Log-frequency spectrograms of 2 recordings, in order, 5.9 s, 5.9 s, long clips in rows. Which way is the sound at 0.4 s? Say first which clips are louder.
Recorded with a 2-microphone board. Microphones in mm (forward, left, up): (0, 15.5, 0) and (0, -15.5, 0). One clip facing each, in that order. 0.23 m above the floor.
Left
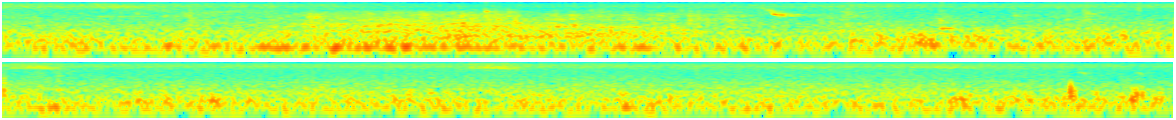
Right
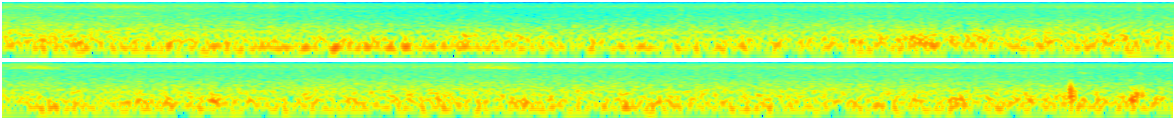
Left 3 dB; 65° left (ahead or behind).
